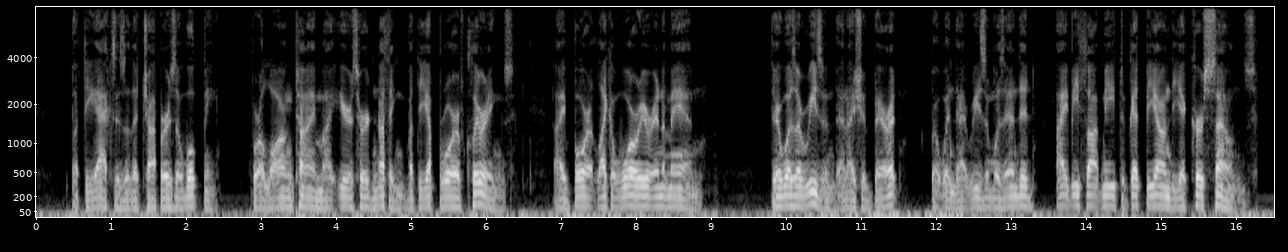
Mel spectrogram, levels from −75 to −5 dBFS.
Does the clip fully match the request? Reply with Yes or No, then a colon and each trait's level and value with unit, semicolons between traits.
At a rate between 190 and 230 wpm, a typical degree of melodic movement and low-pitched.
Yes: average, 195 wpm; average, 3.6 semitones; very low, 95 Hz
